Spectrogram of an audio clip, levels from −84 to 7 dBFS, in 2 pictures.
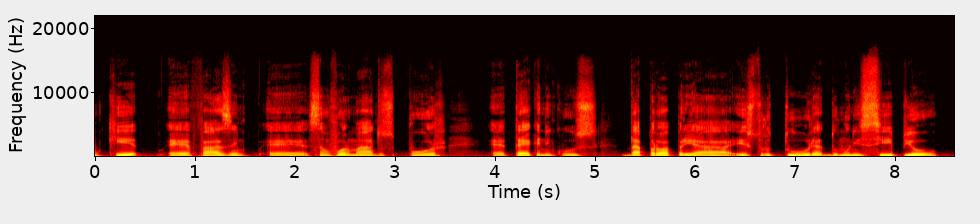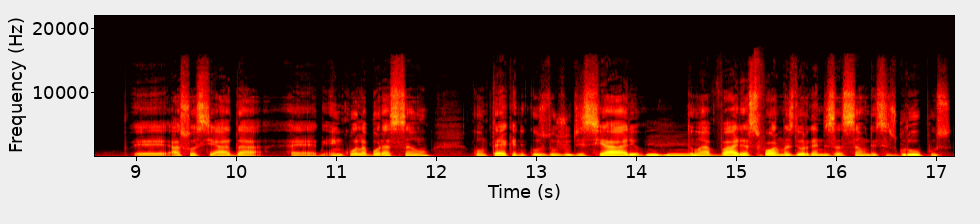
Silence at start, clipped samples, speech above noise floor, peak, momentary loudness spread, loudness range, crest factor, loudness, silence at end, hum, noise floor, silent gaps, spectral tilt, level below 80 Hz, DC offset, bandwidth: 0 s; under 0.1%; 36 dB; -2 dBFS; 12 LU; 5 LU; 22 dB; -23 LUFS; 0.05 s; none; -58 dBFS; none; -5.5 dB/octave; -66 dBFS; under 0.1%; 16 kHz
